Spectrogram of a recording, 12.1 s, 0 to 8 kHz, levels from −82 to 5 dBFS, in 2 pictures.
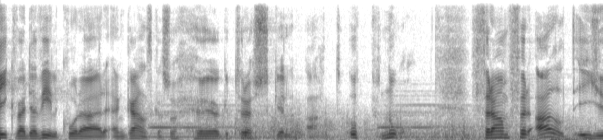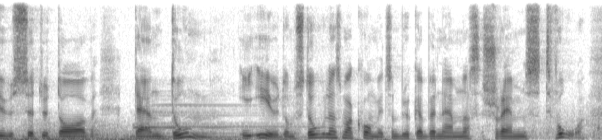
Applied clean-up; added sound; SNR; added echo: none; Gong + Thunder; 12 dB; none.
